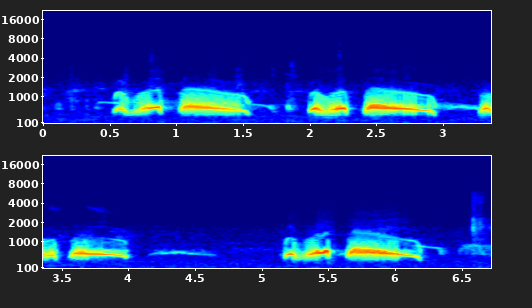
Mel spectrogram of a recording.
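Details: Spotted dove cooing in the thúc gù style, played to lure wild doves: three rounded phrases, each a short rising note that runs into a longer, resonant, downward-sliding coo, with short gaps between phrases and no other sounds.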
